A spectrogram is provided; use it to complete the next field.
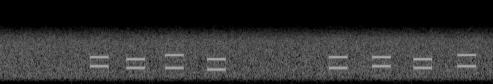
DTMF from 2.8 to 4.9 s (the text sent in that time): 5849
